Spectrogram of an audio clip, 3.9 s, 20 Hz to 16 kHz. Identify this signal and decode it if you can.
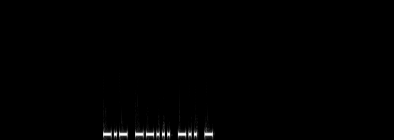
Morse code, heard as a keyed tone, about 46 wpm, 700 Hz. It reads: K7DT
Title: USA Call Signs - 4 Characters - Repeated 2x - 45wpm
